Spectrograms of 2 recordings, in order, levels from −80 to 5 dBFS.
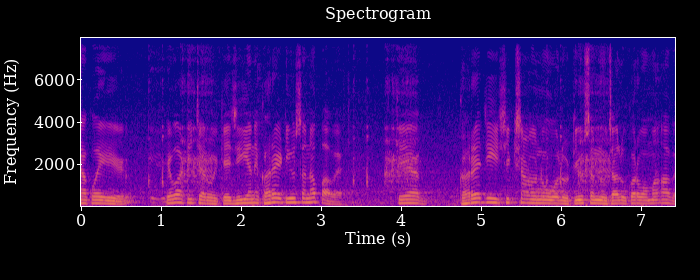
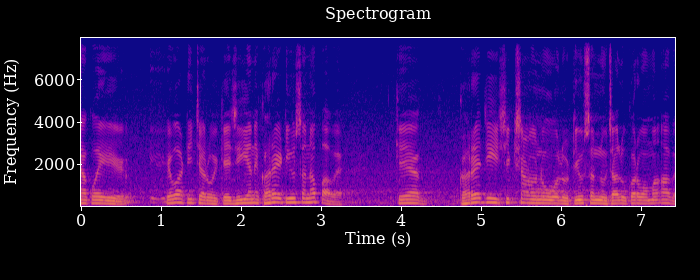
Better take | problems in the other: second | background sound (Motorcycle / Accelerating, revving, vroom + Chink, clink); 17 dB below the speech

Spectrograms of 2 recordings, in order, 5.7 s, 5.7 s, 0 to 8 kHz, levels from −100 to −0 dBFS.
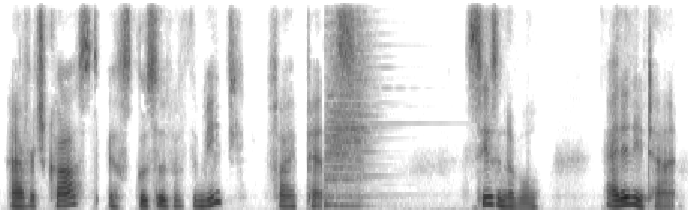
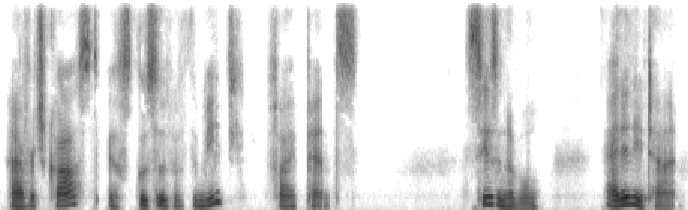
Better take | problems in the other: second | background sound (Gong); 16 dB below the speech

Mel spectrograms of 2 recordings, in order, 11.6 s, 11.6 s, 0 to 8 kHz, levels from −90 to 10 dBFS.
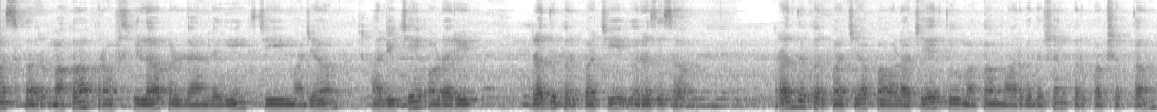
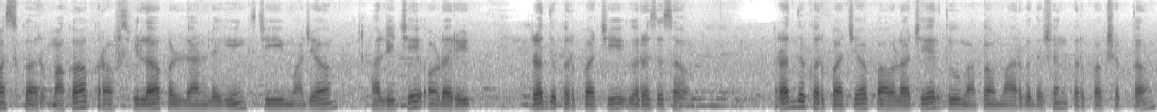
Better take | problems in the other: second | room echo; dies away in 0.7 s

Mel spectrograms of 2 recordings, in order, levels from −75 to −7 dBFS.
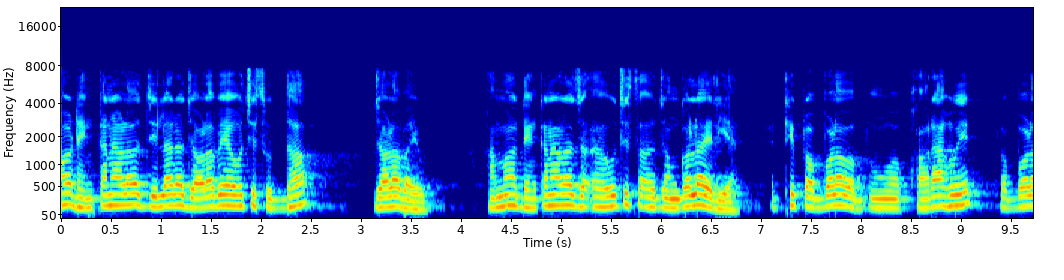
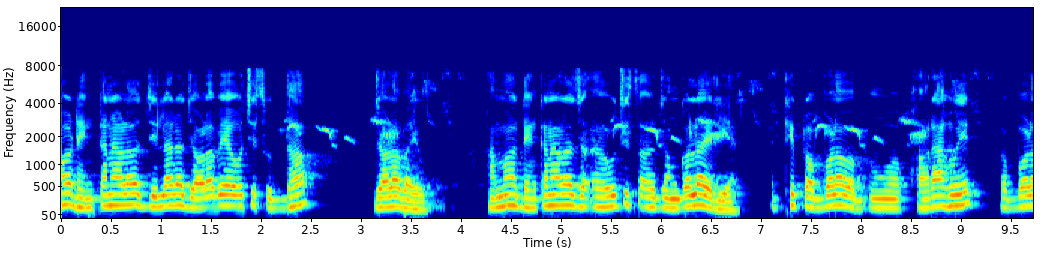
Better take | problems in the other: first | noise reduction (classical method log-MMSE)

